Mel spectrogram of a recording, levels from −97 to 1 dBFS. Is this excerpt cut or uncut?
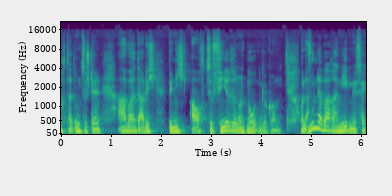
cut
